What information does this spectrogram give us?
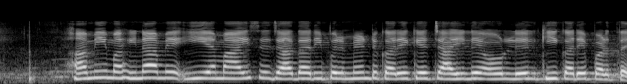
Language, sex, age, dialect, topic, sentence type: Magahi, female, 36-40, Western, banking, question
